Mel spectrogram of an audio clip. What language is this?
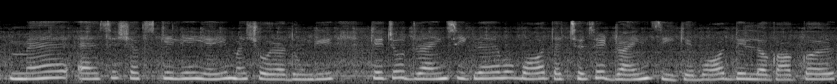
Urdu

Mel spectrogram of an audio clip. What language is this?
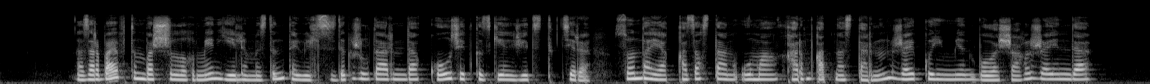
Kazakh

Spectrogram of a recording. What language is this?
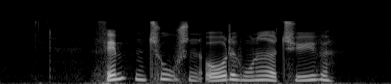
Danish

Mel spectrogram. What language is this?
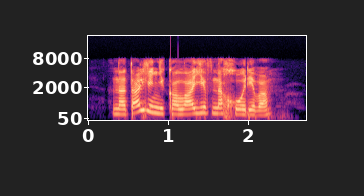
Russian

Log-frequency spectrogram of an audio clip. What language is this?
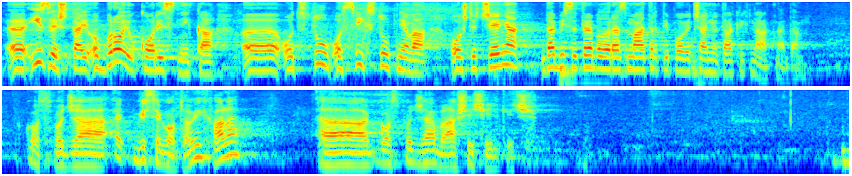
Croatian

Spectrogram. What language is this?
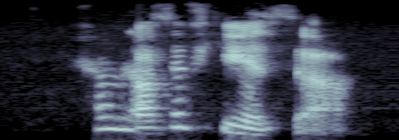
Kabyle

